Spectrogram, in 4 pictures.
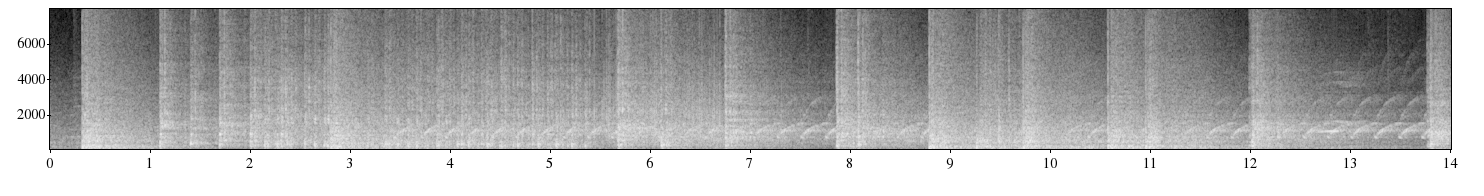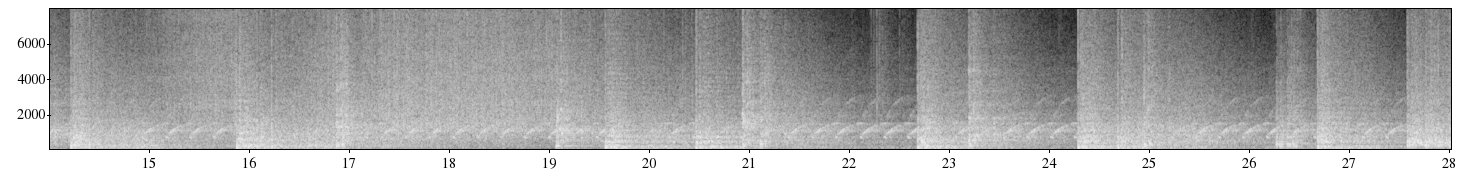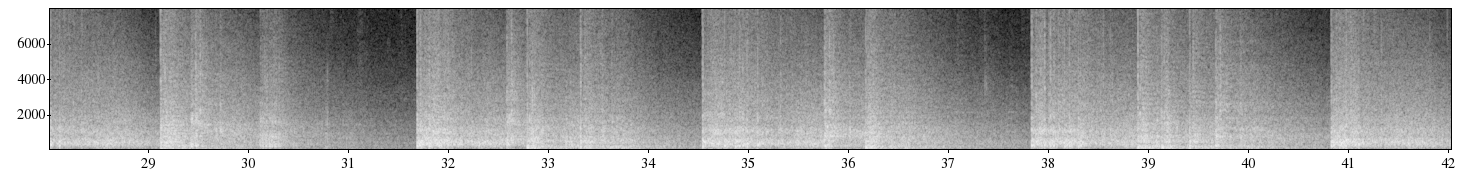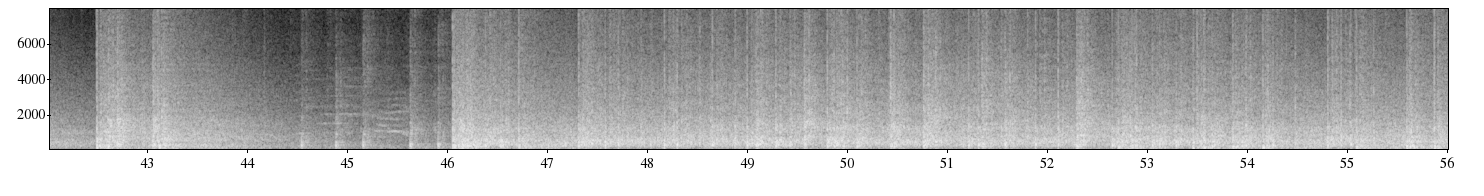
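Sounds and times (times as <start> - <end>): firework shells banging: 13.8 - 21.4.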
